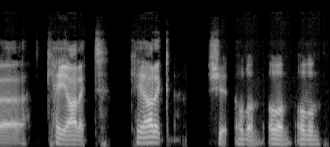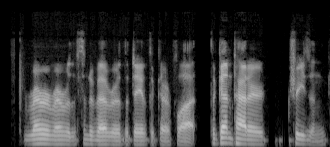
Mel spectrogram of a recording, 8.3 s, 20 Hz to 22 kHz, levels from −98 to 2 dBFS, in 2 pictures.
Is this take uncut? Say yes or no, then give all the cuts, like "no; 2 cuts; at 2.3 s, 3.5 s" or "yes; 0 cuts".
no; 2 cuts; at 2.5 s, 4.3 s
